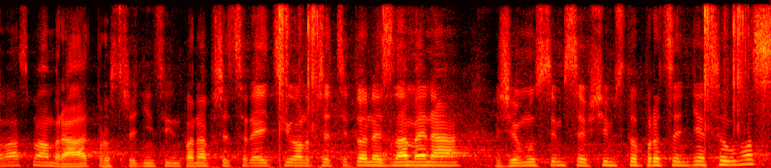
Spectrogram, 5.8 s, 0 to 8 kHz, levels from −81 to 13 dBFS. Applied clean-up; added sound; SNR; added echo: none; Coin (dropping); 5 dB; none.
